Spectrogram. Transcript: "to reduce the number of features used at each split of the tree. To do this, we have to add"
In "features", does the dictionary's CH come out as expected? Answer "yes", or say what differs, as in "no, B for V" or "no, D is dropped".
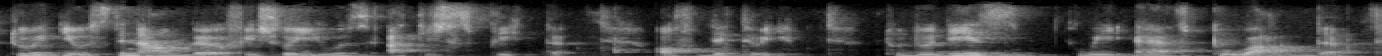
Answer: no, SH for CH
